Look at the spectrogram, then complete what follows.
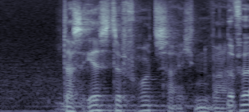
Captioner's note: speaking German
